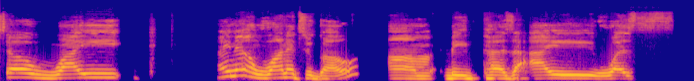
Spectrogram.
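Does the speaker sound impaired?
Yes: stutter; fluent when singing; stutter goes away when singing; here prolonged sounds.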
